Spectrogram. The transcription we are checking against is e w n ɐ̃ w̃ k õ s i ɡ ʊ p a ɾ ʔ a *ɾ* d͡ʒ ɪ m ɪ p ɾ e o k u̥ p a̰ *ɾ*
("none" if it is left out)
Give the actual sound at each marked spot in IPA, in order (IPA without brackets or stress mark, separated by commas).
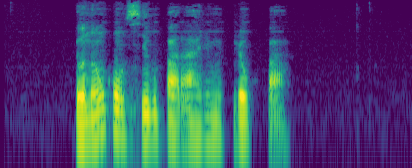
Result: ɾ, ɾ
